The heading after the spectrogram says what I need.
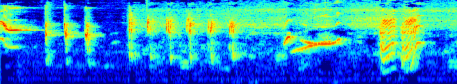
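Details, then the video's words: Ring-necked parrot vocalizing: a clear whistled note, then a quick series of short sharp chirps, a sliding rising whistle and a few squawky notes. "Ring Neck Talking Parrot |بولنے والے پیرٹ"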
